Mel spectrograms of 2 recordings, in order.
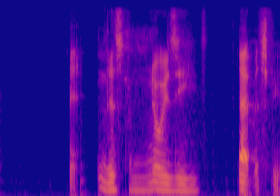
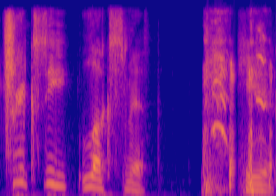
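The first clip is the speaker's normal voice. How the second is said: deep gravelly voice; 8 semitones higher, 4 dB louder, much slower than usual. Acted. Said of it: "this is a much more gravelly voice".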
